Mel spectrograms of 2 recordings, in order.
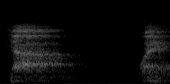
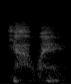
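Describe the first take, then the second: First: The word is drawn out very slowly. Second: The word is drawn out slowly. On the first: "Let's slow it down even more" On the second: "let's just slow down our pronunciation for a minute"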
